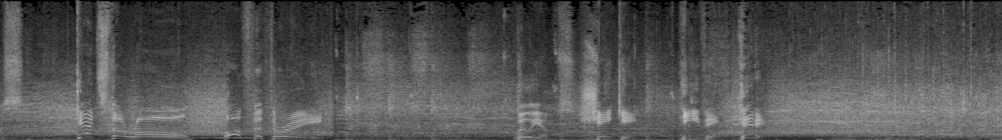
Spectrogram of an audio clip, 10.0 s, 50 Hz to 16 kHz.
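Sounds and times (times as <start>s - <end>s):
arena crowd hubbub: 0.0s - 10.0s.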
